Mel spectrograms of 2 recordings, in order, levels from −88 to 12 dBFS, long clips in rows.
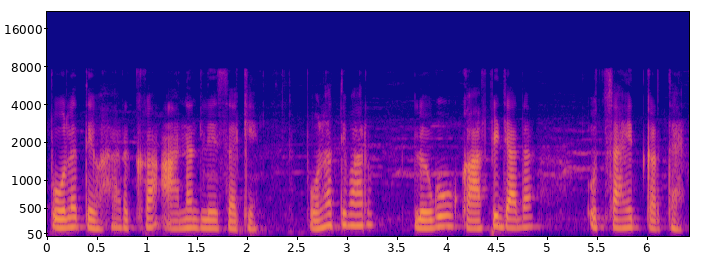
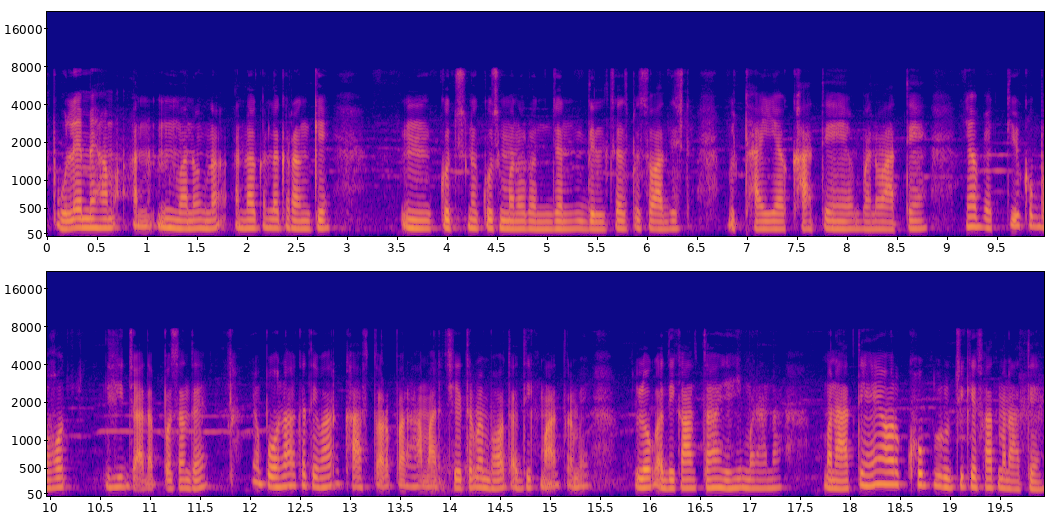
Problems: background sounds at intervals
